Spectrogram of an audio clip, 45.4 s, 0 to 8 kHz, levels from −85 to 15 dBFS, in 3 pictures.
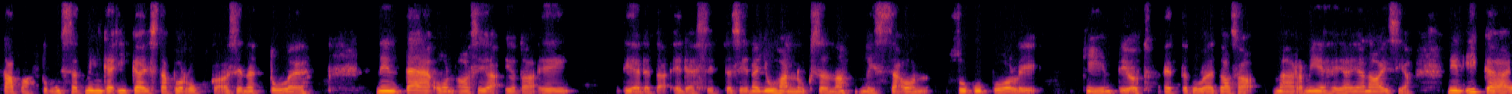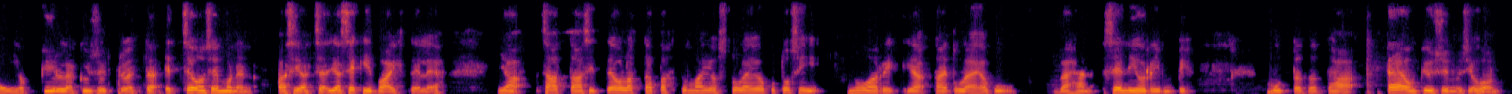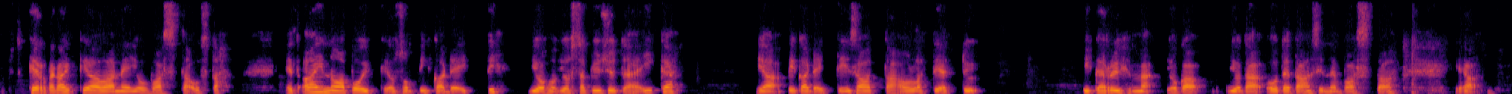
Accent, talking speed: native, 120 wpm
